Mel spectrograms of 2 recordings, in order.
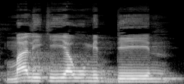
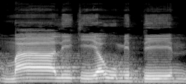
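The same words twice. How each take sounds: First: The first vowel of Maliki is short. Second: The first vowel of Maliki is long.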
